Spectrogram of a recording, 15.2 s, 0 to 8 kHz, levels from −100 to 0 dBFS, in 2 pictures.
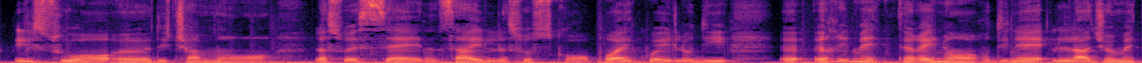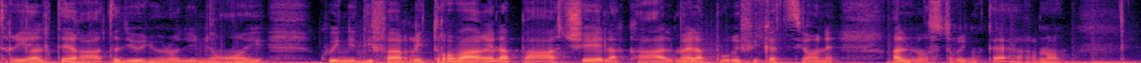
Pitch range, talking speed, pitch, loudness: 135-175 Hz, 150 wpm, 150 Hz, -27 LUFS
